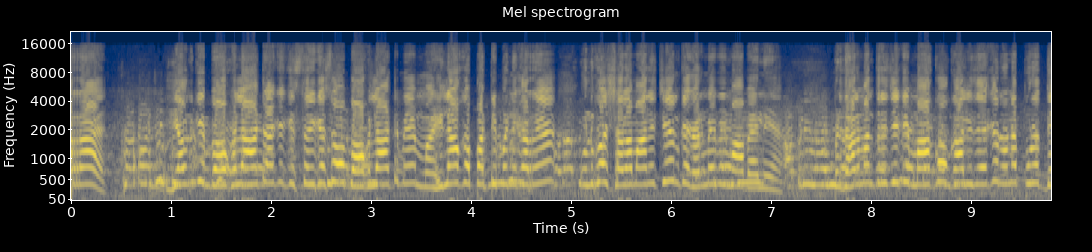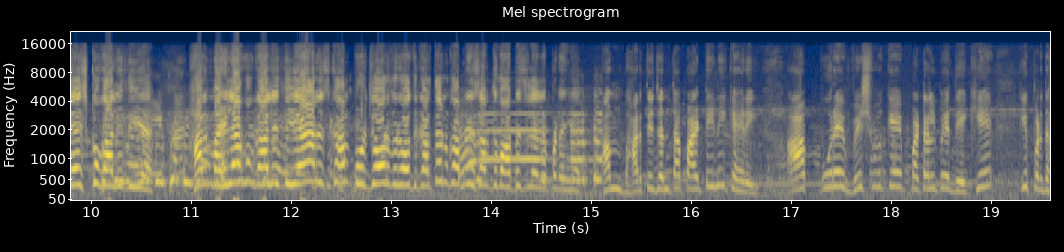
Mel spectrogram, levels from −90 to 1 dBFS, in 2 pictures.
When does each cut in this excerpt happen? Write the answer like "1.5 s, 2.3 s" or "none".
15.1 s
